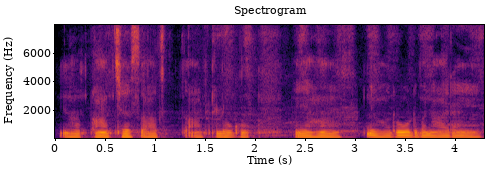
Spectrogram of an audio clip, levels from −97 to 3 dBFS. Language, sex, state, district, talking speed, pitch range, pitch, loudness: Hindi, male, Chhattisgarh, Korba, 140 wpm, 110-115 Hz, 110 Hz, -28 LUFS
